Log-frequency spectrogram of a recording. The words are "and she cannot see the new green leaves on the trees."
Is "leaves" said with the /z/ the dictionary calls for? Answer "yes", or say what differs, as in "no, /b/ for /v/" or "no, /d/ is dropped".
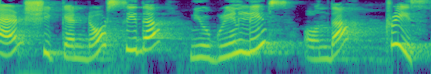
no, /s/ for /z/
